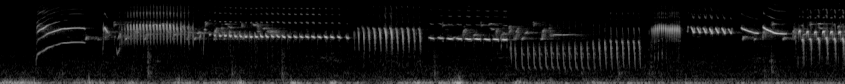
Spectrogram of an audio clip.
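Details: Canary singing a varied sequence: upslurred whistles, buzzy rolls, a steady pulsed tour, a lower rattling trill and bright sweeping notes to finish.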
